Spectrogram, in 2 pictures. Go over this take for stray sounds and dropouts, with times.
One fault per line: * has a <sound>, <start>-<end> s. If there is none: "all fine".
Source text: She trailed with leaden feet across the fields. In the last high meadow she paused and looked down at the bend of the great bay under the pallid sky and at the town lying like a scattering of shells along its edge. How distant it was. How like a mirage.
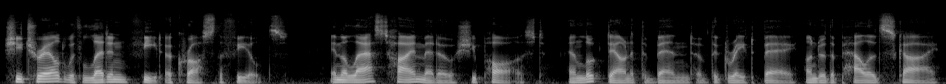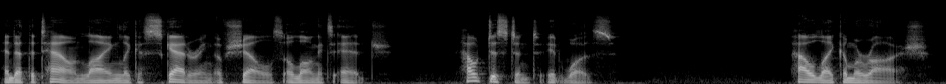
all fine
